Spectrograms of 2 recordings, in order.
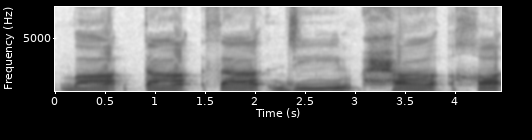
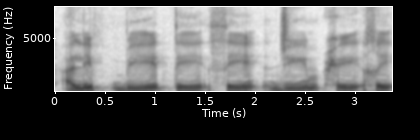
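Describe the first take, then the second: First: Slow, drawn-out Arabic letter names: با، تا، سا، جیم، ہا، خا, each vowel a long open aa. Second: Urdu letter names الف، بے، تے، سے، جیم، ہے، خے, each ending in a short e. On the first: Teacher showing children the Arabic names, slow and clear. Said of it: "کہ عربی کے حروف تہجی". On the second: Teacher contrasting the Urdu names for the children, plain and clear. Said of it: "اور اردو میں". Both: Shown as a demonstration.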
